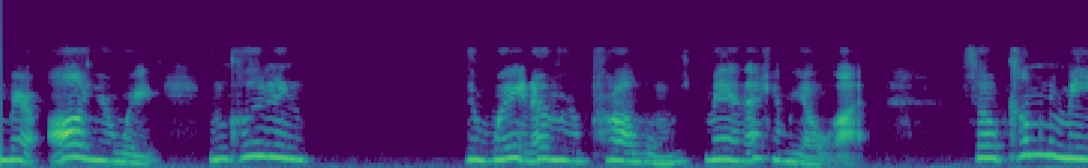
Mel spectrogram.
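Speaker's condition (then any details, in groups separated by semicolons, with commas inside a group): Brain injury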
